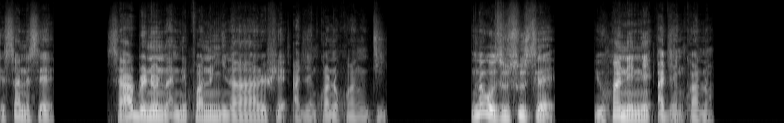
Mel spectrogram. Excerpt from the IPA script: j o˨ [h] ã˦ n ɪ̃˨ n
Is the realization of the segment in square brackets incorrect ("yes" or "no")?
no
